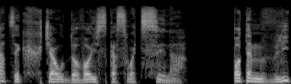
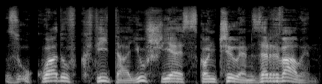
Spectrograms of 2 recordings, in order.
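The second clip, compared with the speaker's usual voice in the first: plain reading voice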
